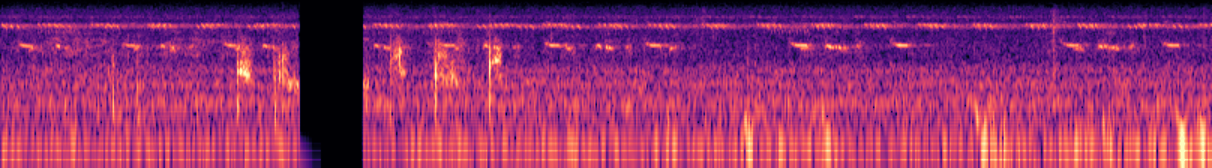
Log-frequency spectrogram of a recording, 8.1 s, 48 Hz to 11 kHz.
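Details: Crickets calling loudly in the early morning at Ngala Private Game Reserve, South Africa, on 30 April 2020. A steady, high, unbroken trill runs throughout, with scattered short bird chirps and whistles and a brief silent gap.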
